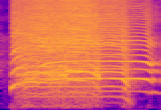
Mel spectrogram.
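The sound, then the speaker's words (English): Several people let out a loud, sustained scream together after a countdown, imitating the scream from the Zach Braff movie, a single burst lasting over a second with strained, overlapping voices that cut off abruptly. “I don't think I've yelled in a while.”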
